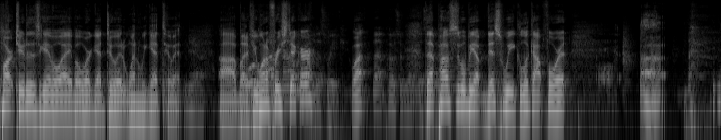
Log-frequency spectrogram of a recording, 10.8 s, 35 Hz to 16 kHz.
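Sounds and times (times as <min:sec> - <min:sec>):
speech: 0:00.0 - 0:08.7, 0:09.6 - 0:10.7
throaty vocal noises: 0:08.8 - 0:10.1
loud burp: 0:09.0 - 0:10.1.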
